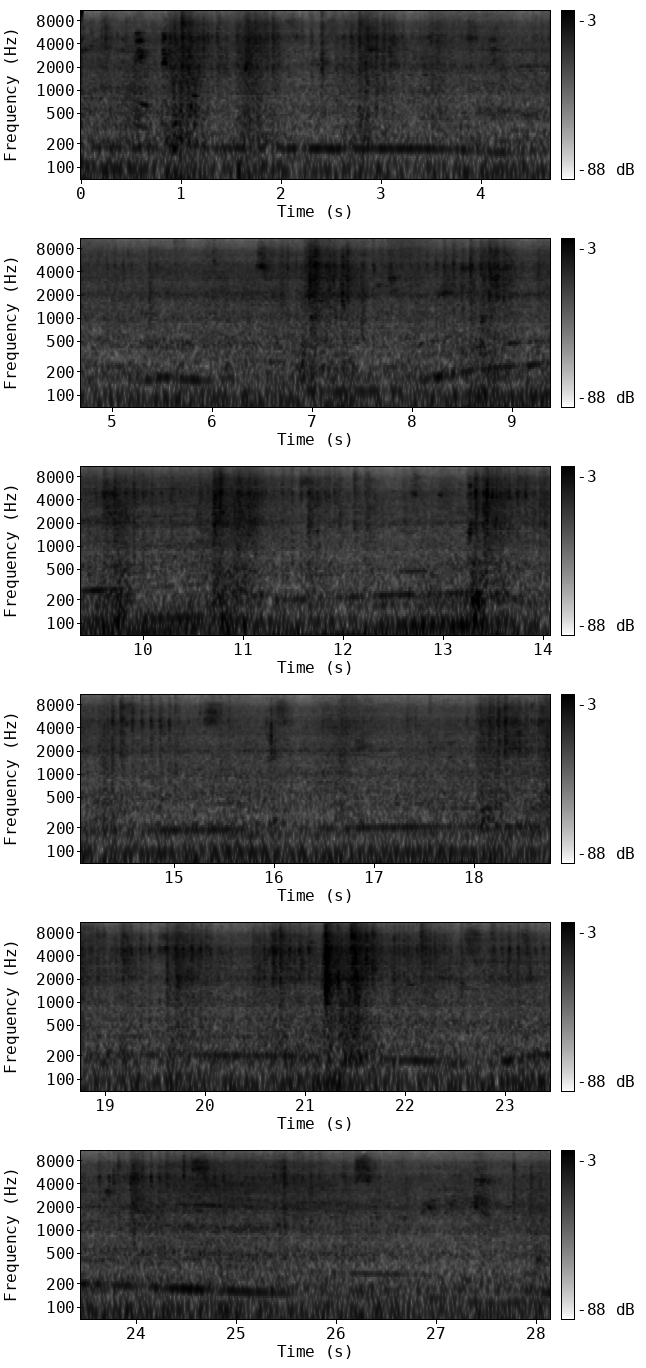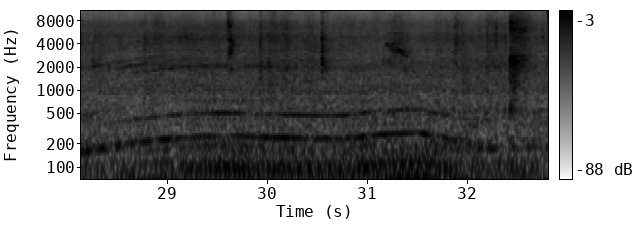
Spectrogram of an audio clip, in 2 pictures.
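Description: Double-decker bus heard from inside on the upper deck: a deep steady rumble of the engine and running gear. The engine note rises and falls several times as the bus pulls through its gears, with occasional knocks and rattles from the body.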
